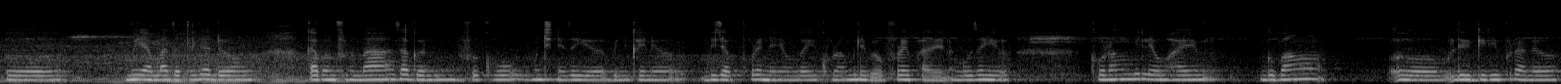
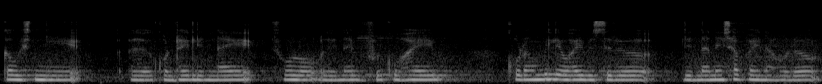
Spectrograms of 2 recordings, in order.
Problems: none marked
